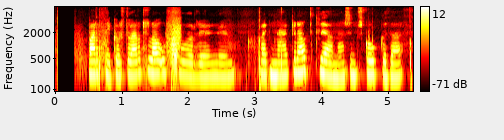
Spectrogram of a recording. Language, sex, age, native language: Icelandic, female, 11, Icelandic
